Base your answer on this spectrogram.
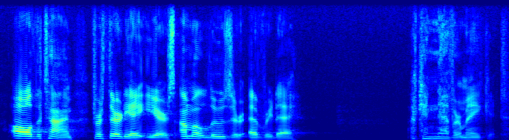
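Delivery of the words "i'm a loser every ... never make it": quiet, hopeless, fast mutter; a beaten man sighing at himself; despairing murmur. Acted. Sick man voiced in despair.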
